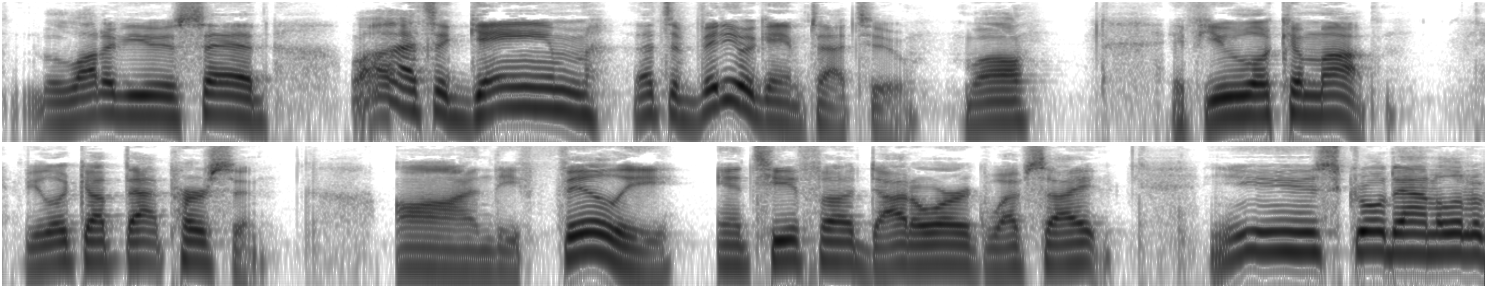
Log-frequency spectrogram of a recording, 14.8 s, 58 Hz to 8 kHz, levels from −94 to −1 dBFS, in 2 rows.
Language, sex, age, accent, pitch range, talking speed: English, male, 20-39, American, 115-150 Hz, 140 wpm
